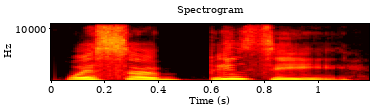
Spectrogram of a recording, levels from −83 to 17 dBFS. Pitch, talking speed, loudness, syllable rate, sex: 265 Hz, 150 wpm, -15 LUFS, 4.6 syllables/s, female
